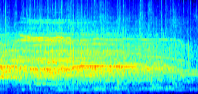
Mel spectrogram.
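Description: A large Eastern Ukrainian crowd cheers and screams for the local team continuously, a dense roar of many voices with high-pitched shrieks layered on top, staying loud throughout before easing slightly near the end.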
